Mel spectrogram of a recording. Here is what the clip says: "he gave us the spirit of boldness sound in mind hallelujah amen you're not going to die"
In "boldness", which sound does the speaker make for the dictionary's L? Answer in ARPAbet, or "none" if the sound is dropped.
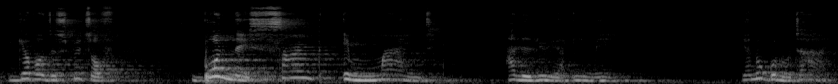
none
